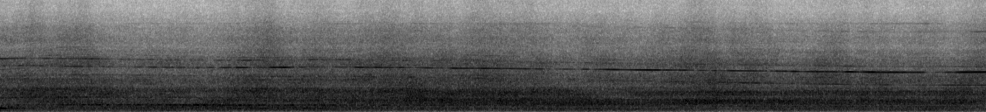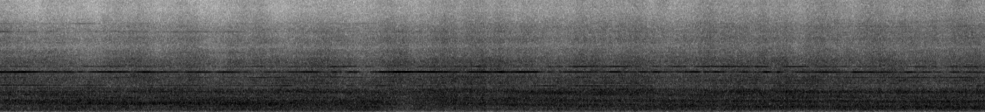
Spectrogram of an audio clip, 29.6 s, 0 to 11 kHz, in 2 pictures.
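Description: Boeing 767 jet engines running at taxi power as the airliner taxis close by: a steady rushing noise with a high, thin whine over it.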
